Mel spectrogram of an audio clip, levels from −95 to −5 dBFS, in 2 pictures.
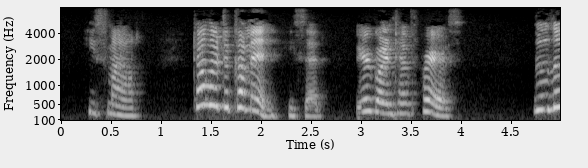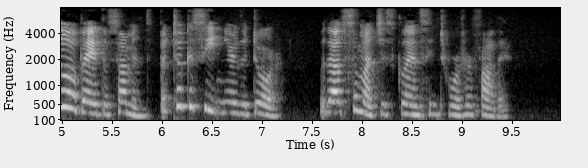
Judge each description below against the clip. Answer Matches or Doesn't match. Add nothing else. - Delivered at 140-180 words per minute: Doesn't match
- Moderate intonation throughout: Doesn't match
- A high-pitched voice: Matches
